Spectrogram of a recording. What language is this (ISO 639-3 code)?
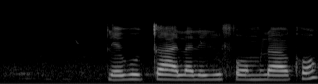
ssw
